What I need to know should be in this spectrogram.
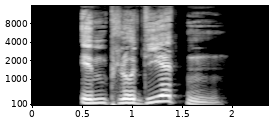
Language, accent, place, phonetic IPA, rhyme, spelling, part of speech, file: German, Germany, Berlin, [ɪmploˈdiːɐ̯tn̩], -iːɐ̯tn̩, implodierten, adjective / verb, De-implodierten.ogg
- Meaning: inflection of implodieren: 1. first/third-person plural preterite 2. first/third-person plural subjunctive II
